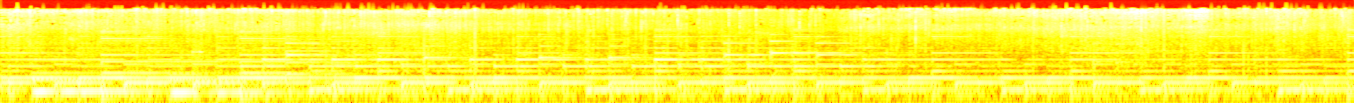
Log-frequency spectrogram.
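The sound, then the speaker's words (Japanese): Hamburger patties sizzle in a frying pan after being flipped, giving a continuous, even crackle under steady background music throughout. “底がしっかりと焼けて周りが固まってきたらひっくり返すサインです。で一つずつゆっくりとひっくり返します。”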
